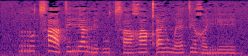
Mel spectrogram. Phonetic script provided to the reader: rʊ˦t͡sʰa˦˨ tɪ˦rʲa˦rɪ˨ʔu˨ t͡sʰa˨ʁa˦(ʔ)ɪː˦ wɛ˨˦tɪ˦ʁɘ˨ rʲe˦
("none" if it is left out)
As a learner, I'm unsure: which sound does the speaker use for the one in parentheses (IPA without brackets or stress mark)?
qʼ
